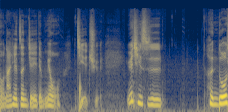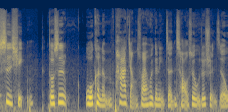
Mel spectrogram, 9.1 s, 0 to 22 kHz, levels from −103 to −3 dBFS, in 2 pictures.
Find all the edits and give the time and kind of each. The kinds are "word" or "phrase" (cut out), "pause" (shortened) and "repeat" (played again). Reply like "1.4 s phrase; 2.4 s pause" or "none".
5.5 s pause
